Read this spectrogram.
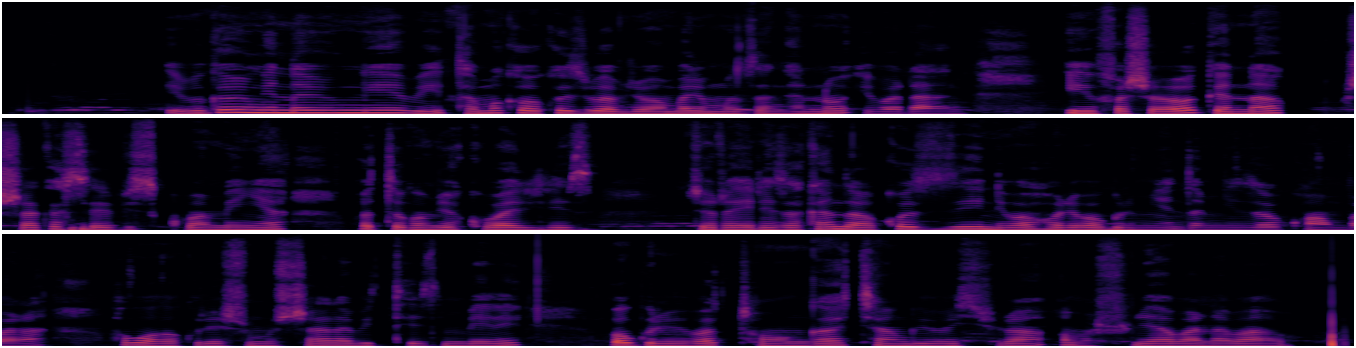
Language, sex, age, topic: Kinyarwanda, female, 18-24, education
